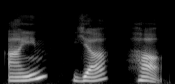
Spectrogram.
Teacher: पहले हैं हुरूफ-ए-हल्की। यह वह हुरूफ हैं जिनकी आवाज हलक से निकलती है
